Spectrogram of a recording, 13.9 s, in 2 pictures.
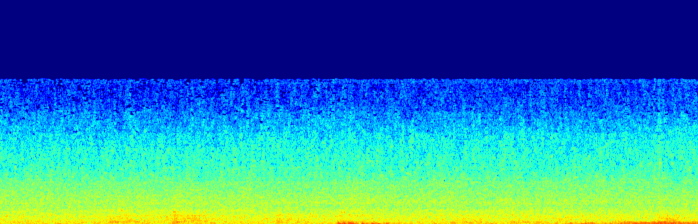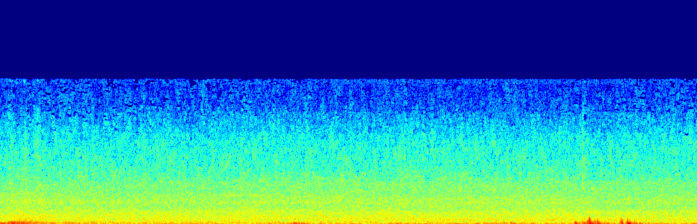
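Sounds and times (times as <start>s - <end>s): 
heavy rain: 0.0s - 13.9s
thunder: 1.0s - 9.0s, 11.7s - 13.9s.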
